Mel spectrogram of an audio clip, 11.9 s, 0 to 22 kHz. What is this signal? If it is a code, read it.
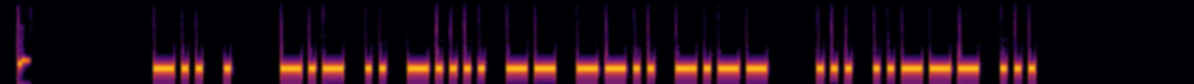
Morse code, heard as a keyed tone, about 15 wpm, 650 Hz. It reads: DE KI6MZY S2S
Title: SOTA QSO Practice 17wpm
